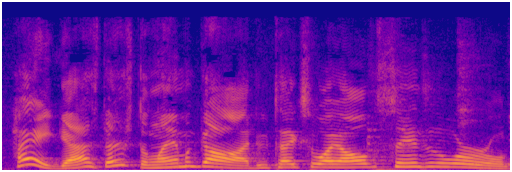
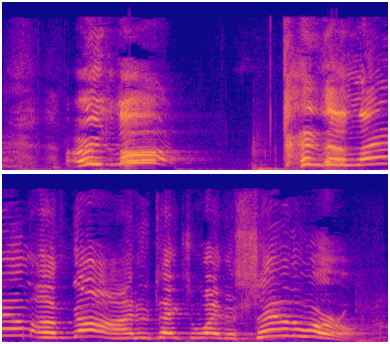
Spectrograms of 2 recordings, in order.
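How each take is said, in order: First: It is said casually and offhandedly. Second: It is said as an urgent shout.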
